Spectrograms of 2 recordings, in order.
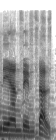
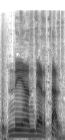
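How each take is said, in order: First: The word has no r sound at all. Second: The r sound comes right after te. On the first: The speaker calls it wrong. "ni neandental" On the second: The speaker calls it right. "es neandertal"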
